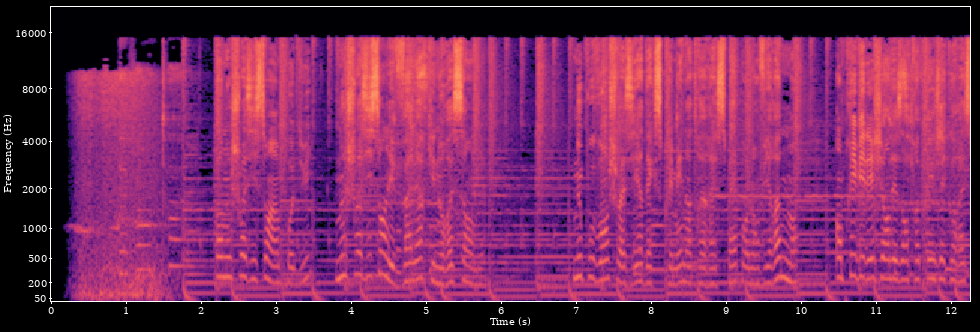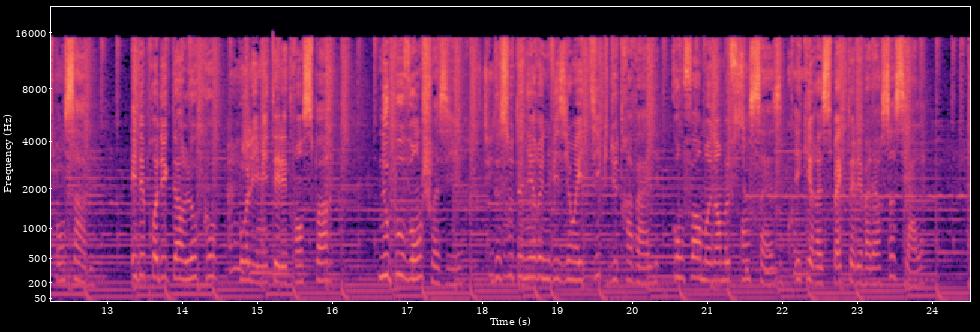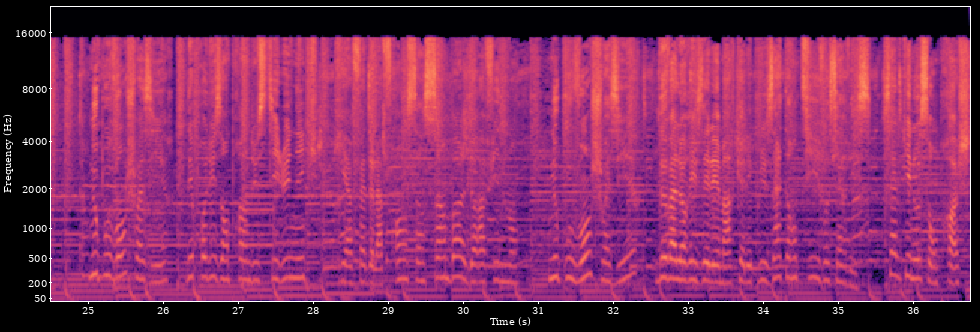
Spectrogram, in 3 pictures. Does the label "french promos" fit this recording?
Yes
